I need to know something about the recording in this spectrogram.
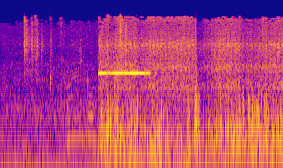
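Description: A man steps down from a minibus onto concrete.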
